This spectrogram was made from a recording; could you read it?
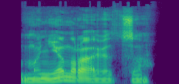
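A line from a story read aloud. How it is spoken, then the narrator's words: Smiling, hollow, breaking voice. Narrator (Russian): произнес он с улыбкой, но голос звучал глухо, ломко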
